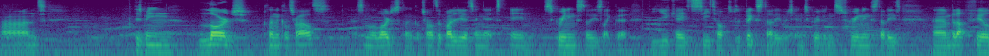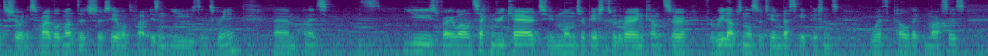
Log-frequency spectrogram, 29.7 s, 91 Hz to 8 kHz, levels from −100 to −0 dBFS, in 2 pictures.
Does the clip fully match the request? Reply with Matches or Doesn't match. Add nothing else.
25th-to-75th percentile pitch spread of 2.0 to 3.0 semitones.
Matches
